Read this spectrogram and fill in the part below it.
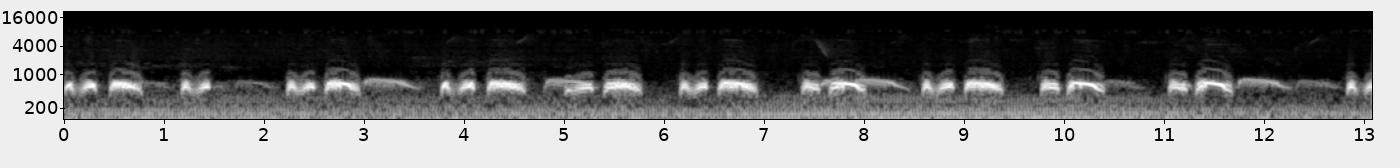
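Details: Repeated low cooing of a spotted dove used in luring wild doves. Paired short notes and longer coos run almost without a break through the recording over a faint low hum.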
